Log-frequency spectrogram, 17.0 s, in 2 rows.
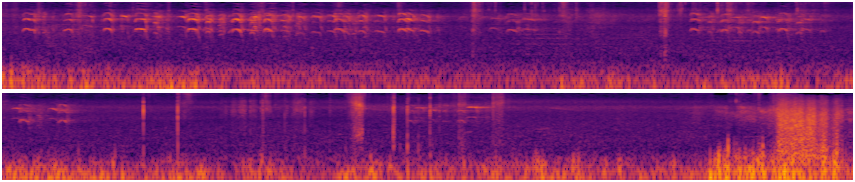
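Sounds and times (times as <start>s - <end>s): small birds chirping: 0.0s - 9.5s, 12.2s - 14.3s.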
